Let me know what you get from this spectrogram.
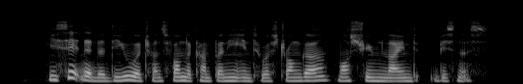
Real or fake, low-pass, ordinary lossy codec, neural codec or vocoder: real; none; none; none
